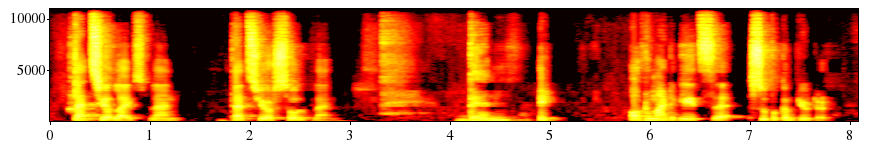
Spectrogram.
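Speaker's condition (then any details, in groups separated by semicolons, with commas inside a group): No condition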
